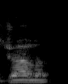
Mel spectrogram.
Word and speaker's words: Jrama: My name is Drama. Um, Drama with a J. – Mm-hmm. – That's real specific for sure. It's like Django. Um, the D is silent.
